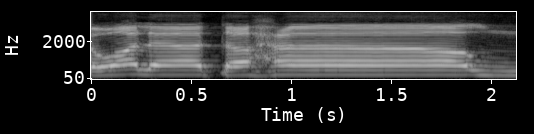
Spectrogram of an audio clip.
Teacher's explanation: میں نے وقف کیا، نون کو ساکن کر دیا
